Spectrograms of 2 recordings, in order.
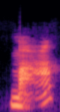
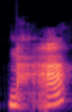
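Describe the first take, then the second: First: The pitch rises like a question. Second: The pitch dips low, then rises again. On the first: "question in English" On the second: "goes down and then goes up"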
